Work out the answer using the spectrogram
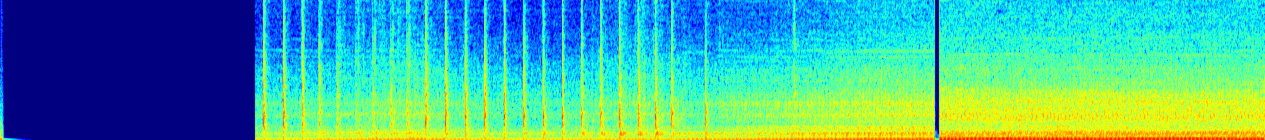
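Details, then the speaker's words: Vineyard post driver: engine held at high revs under steady pneumatic hammer blows about two or three a second, then smooth strong run; loud but normal operation. "Ovviamente la macchina, come potete sentire, è bella bella rumorosa quando va a picchiare molto forte, per cui un po' il rumore del motore, che deve stare abbastanza su di giri, un po' questo rumore molto forte del martello pneumatico"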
